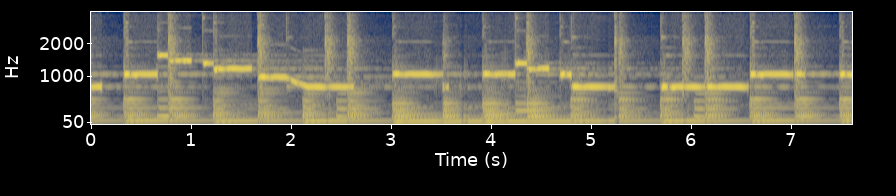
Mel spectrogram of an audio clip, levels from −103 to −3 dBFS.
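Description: Repeated packet loss (robotic sound) runs from 3.44 to 4.37 s. Five separate gaps, the longest 78 ms, remove about 200 ms of audio. Each hole is bridged by extending the preceding sound, so about a fifth of the stretch is synthetic, giving a choppy texture.

A burst of packet loss follows at 5.07 to 5.19 s. Roughly 100 ms in a row never arrived in time. The receiver stretches the last sound across the hole while fading it, producing a held buzz or decaying hiss before the audio resumes further along.

Short concealed packet loss at 5.25 to 5.29 s drops about 20 ms. The receiver fills it by continuing the prior sound and then crossfades back into the real signal, heard as a brief smear or wobble. Throughout, the call path's narrow band leaves nothing above 4 kHz.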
